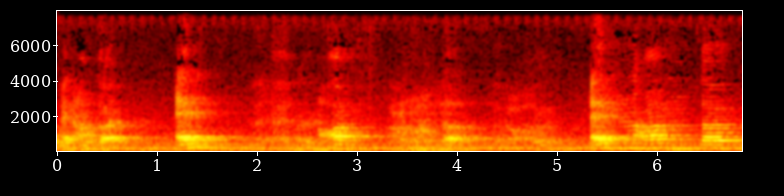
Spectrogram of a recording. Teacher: ta ni jangan bunyi hamas, jangan bunyi angin · Huruf ta ni mamno, dilarang daripada kita keluarkan angin. Apa kita sebut an'amta, bila bunyi angin maknanya salah.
